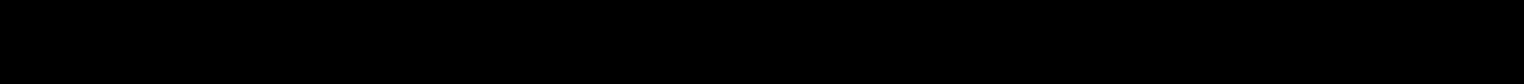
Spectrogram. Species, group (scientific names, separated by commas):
Chorthippus jacobsi, Orthoptera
